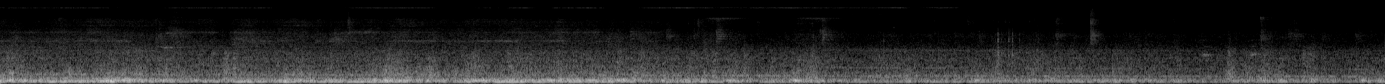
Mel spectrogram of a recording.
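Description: Running noise of a 485-series electric train heard from inside the passenger car: a steady rumble of wheels on rail and the running gear, fading gradually over the last several seconds.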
